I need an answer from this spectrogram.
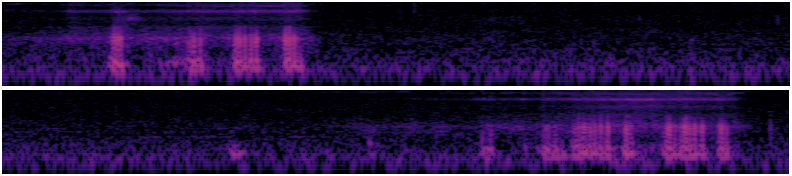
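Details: A pet Shih Tzu snoring loudly in low, rattling bursts separated by a long quiet pause.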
